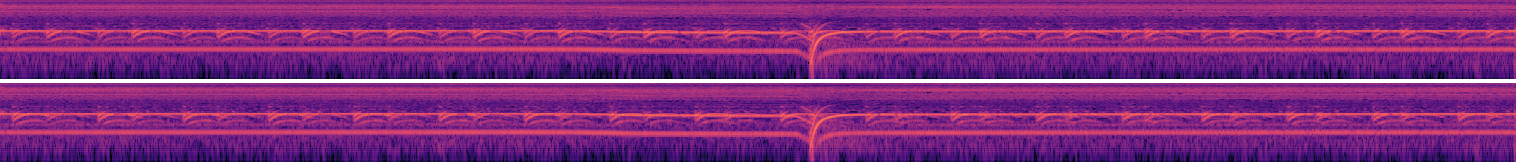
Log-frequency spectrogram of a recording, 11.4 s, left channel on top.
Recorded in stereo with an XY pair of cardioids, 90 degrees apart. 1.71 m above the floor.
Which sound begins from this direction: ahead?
A machine running, at 0.0 s.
